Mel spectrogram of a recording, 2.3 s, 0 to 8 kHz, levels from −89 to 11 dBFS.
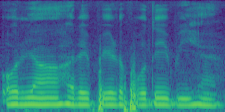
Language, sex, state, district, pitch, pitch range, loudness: Hindi, male, Uttar Pradesh, Shamli, 130 Hz, 130-135 Hz, -15 LUFS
